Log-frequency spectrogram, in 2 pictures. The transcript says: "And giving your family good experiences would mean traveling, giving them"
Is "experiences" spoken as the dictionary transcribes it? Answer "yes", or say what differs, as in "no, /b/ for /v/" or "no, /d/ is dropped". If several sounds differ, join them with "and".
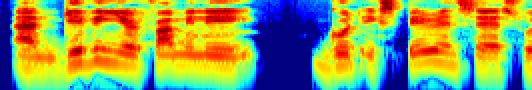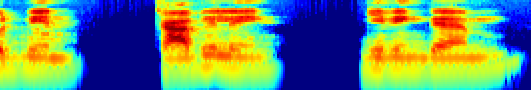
no, /s/ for /z/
